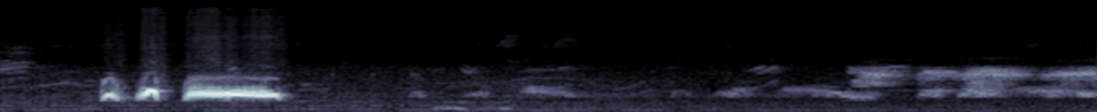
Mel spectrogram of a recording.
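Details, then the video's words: Spotted dove kept as a lure bird, cooing to draw wild doves: a short, low, hoarse coo phrase of two quick notes and a longer drawn note, followed by faint, softer murmuring coos. "Chim Cu Mồi gáy gọi kích bổi hiệu quả, tiếng chim cu gáy"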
